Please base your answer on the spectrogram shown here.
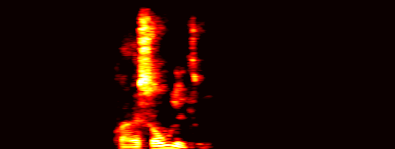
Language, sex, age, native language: Icelandic, male, 40-49, Icelandic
